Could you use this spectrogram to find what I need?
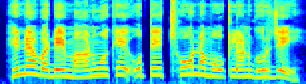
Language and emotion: Sindhi, neutral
